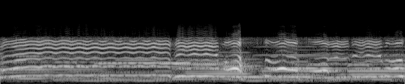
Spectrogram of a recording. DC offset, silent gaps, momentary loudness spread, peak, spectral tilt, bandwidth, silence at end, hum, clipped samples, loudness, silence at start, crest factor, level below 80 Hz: under 0.1%; none; 4 LU; -4 dBFS; -5.5 dB/octave; 6.6 kHz; 0 s; none; under 0.1%; -17 LUFS; 0 s; 14 dB; -82 dBFS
